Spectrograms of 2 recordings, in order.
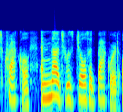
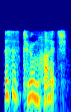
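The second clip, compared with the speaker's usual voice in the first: slow, higher wheeze from laughing; wheezing; 4 semitones higher than usual. A narrator's reading. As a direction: wheeze it out slowly. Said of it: "Fang wheezed".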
